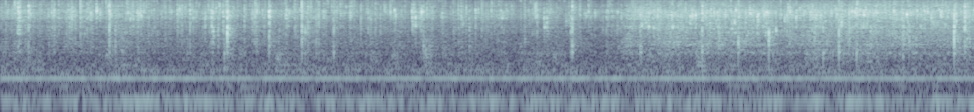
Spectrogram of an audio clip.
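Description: Tuna patties fry in hot oil in a preheated pan over low heat, giving a continuous, dense sizzle that grows slightly louder and crackles with small pops.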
